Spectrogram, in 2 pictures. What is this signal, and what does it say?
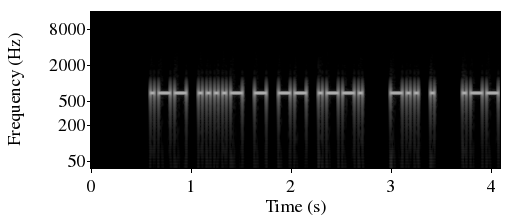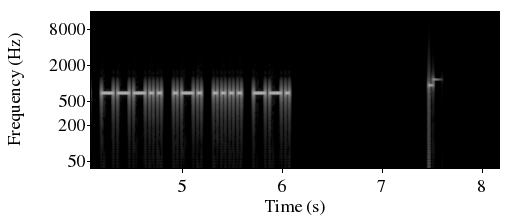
Morse code, heard as a keyed tone, about 30 wpm, 700 Hz. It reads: W4TMP DE W8RHG
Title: USA Callsign DE Callsign - 5 Characters - 30wpm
